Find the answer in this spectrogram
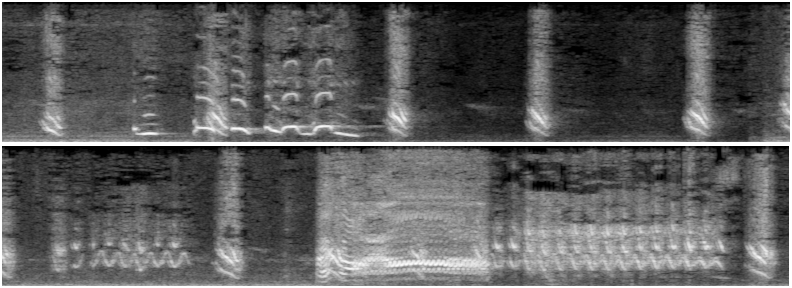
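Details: Black-naped oriole with fluid, looping whistled phrases at first. Sharp downward chips follow, then buzzy rattling notes and a long harsh nasal squawk.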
